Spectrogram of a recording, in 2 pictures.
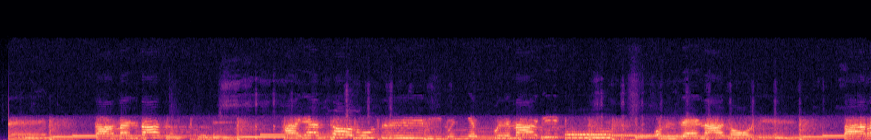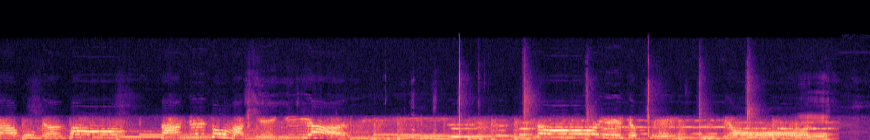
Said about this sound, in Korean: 여러분 컬러링이 너무 좋아서 한 번 더 듣고 한번 더 듣겠습니다. 다시 연결을 하고 있습니다. 야구 선수의 컬러링의 동요는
